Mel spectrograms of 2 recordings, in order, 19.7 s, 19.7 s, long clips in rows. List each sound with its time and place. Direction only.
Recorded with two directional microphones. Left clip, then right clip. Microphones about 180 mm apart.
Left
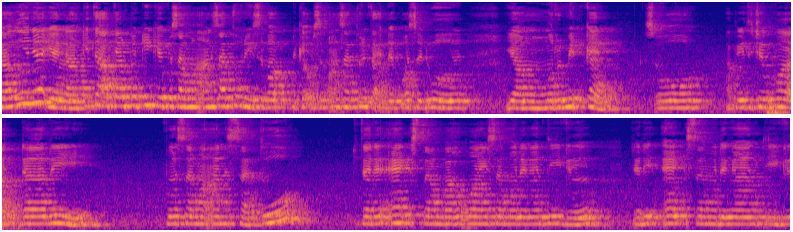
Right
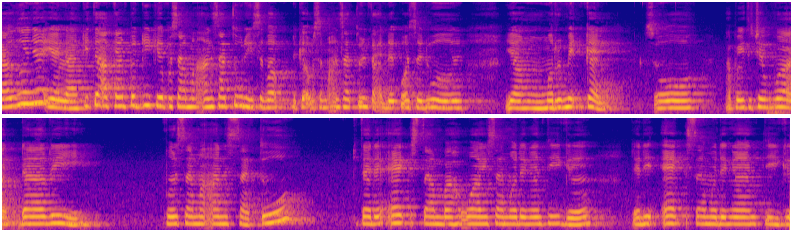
0.0 s a woman's voice: 50° right (ahead or behind)
11.9 s speech: 55° right (ahead or behind)
14.3 s speech: 55° right (ahead or behind)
